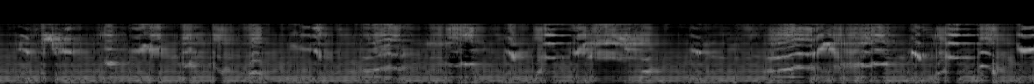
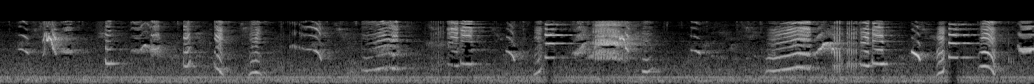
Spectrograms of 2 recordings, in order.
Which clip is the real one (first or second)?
second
